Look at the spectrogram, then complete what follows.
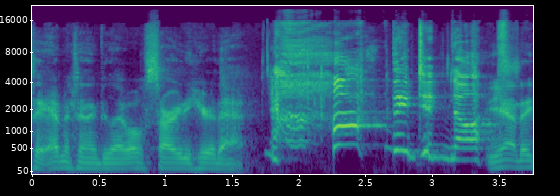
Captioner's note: laughing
